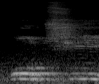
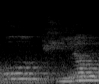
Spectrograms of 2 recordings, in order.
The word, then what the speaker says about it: 꽃 위: 꽃 위 얘가 만약에 위가 형식 형태소라면 여기에 있는 치이 그대로 연돼서 꼬취 이렇게 나와야 돼요. 그지? 근데 우리는 이걸 꼬취라고 발음 안 하고 꼬뒤라고 발음해. 왜냐? 위가 실질 형태소니까 모음으로 시작한다 하더라고.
